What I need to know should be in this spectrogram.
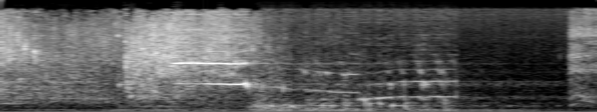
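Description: A woman strains and whimpers underwater.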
